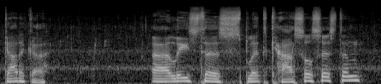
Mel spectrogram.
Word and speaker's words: Gattaca: No, it's Gattaca, right? Not Gotcha, Gattaca.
